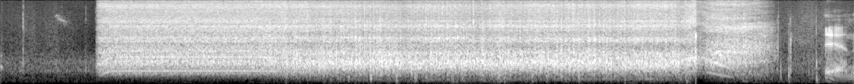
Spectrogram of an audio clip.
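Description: A cordless power saw buzzes steadily as it cuts through a tree branch.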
